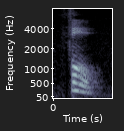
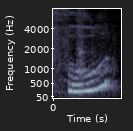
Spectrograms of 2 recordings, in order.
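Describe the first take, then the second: First: The vowel is short and weak, reduced. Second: The vowel is full, like the word full. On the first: The speaker calls it right. "it's full" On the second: The speaker calls it wrong. "it's not full"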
